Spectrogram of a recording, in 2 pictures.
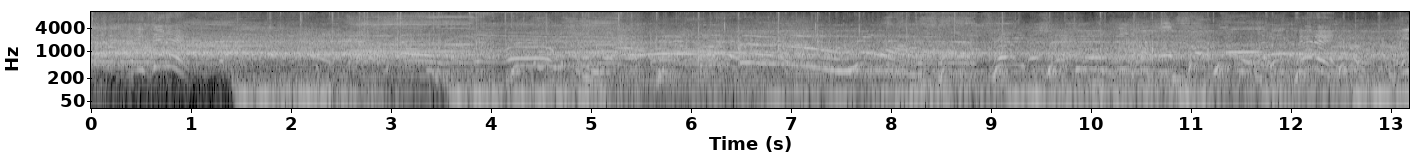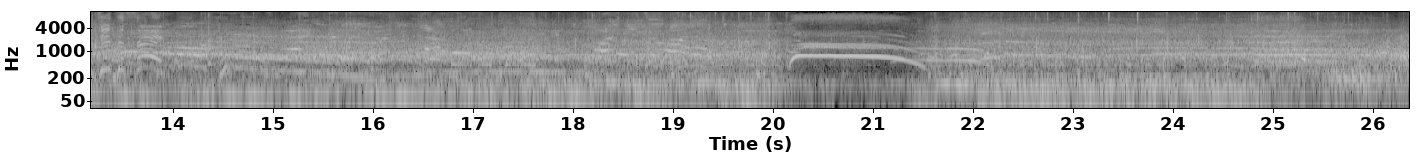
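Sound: wrestling arena crowd cheering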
